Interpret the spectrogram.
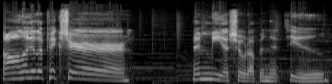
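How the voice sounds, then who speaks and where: A woman's voice: on the high side, big pitch swings, a little slow, a bit bright, faint music behind. A woman from Latin America who streams games, chatting casually and affectionately with her live viewers, with frequent ums and a voice tired after a long stream. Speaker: game streamer.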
